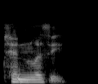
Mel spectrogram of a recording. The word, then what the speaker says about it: Thin Lizzy: And there's a robot in that called Tin Lizzy. You know, the Irish pronunciation of thin is tin. You say Tin Lizzy.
